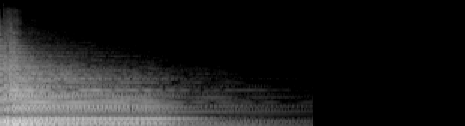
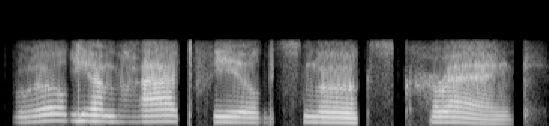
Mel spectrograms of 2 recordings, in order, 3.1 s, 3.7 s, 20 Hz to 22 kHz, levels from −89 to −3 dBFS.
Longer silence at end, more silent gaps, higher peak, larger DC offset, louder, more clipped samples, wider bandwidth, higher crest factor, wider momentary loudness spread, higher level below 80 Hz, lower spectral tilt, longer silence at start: first, 1.75 s vs 0.1 s; second, none vs 1.20-1.25 s, 2.40-2.44 s, 3.43-3.49 s; second, -8 dBFS vs 0 dBFS; neither; second, -28 LUFS vs -17 LUFS; neither; first, 12 kHz vs 6 kHz; about the same, 22 dB vs 18 dB; first, 20 LU vs 7 LU; first, -42 dBFS vs -58 dBFS; first, -7.5 dB/octave vs -5.5 dB/octave; about the same, 0 s vs 0.1 s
